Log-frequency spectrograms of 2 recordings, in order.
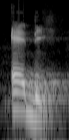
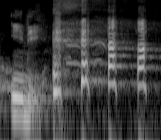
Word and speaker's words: Eddie: like this name it's just Eddie not idy thank you will thank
